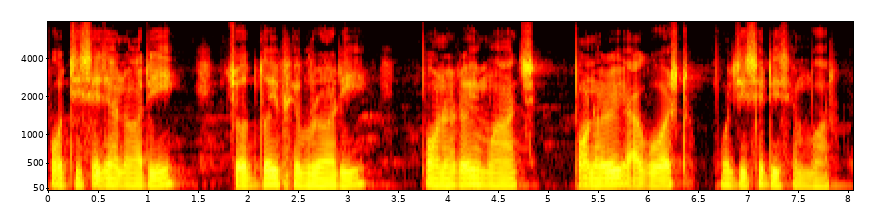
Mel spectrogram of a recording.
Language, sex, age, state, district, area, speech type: Bengali, male, 45-60, West Bengal, Bankura, urban, spontaneous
